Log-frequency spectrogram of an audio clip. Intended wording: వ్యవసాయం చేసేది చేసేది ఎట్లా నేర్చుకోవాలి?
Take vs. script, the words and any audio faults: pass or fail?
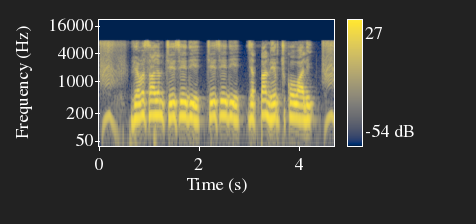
fail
